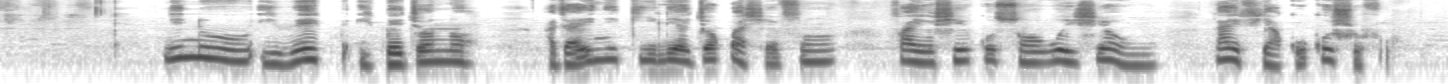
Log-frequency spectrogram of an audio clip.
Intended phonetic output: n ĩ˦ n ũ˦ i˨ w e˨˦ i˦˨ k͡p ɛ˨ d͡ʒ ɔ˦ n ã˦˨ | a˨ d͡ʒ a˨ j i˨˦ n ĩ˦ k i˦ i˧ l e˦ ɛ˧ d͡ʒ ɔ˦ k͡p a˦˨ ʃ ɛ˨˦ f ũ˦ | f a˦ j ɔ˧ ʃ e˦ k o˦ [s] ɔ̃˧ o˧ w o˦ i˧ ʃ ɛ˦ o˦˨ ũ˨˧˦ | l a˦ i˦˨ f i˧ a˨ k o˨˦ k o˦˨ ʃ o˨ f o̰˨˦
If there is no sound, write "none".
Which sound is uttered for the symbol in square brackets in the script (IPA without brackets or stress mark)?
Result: s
